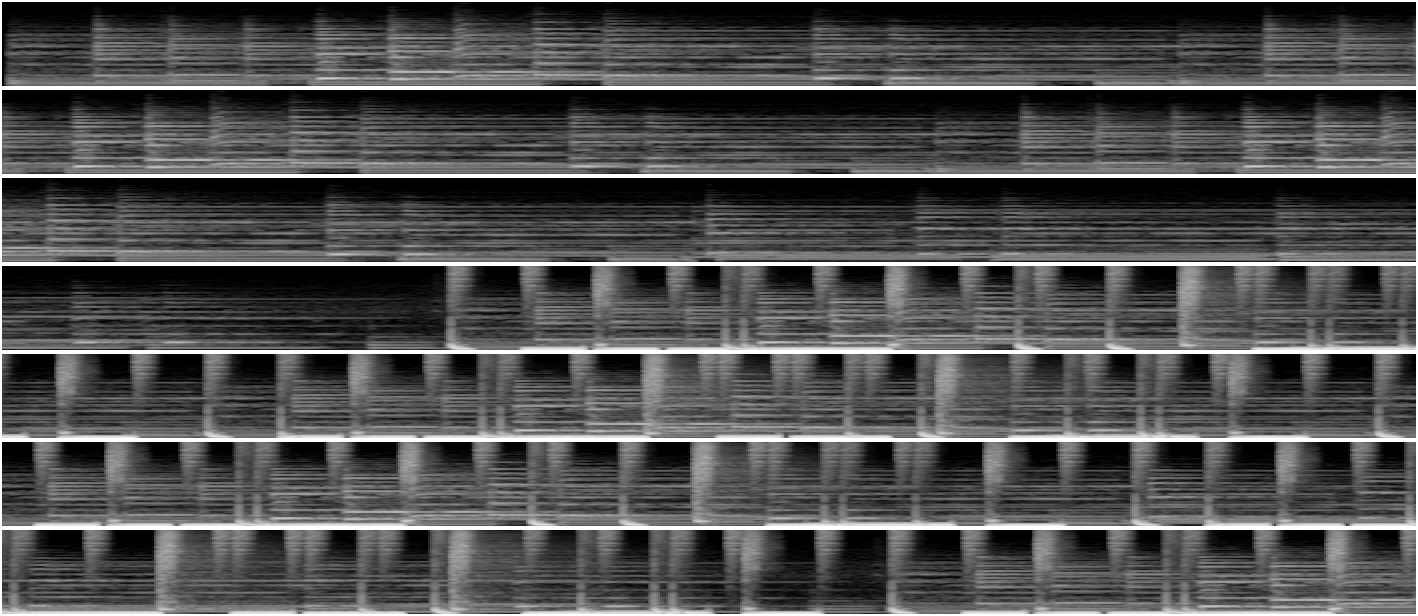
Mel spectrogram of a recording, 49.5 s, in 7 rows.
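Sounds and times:
beats: 23.5 - 35.3, 35.9 - 49.4.

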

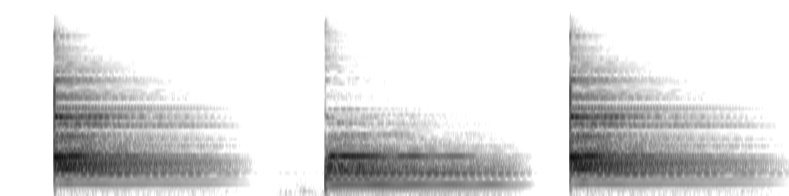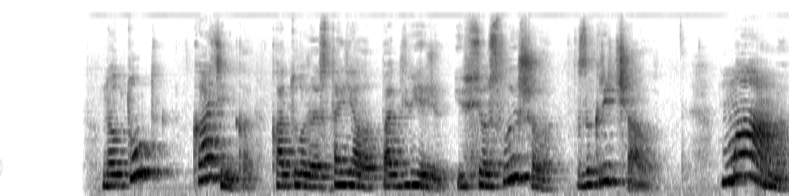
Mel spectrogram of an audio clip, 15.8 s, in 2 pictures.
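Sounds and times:
large frying pan struck, ringing like a bell: 0.6 - 2.5, 3.3 - 7.8
speech: 8.9 - 14.5, 15.2 - 15.7.

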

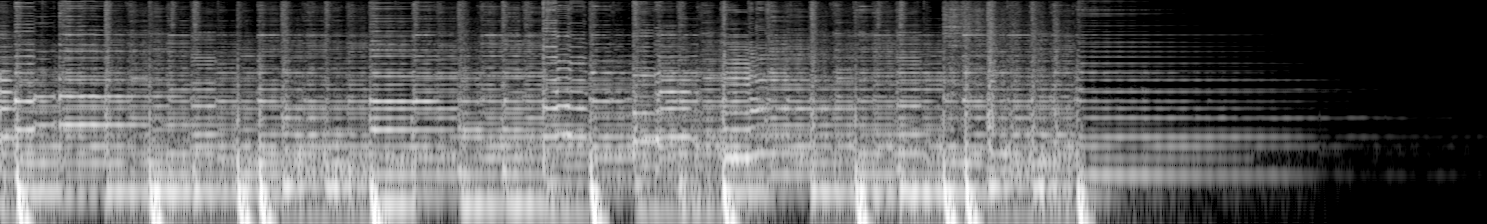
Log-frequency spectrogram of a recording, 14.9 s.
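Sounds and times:
ambient music: 0.0 - 11.3.

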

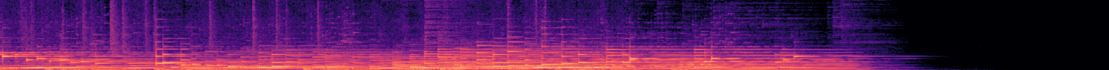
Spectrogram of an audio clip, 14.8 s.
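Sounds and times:
shaker: 0.0 - 11.2.

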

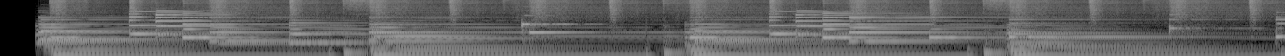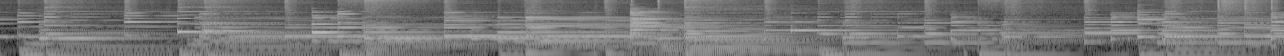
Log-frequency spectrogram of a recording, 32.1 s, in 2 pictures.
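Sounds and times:
relaxing jazz trio playing: 0.5 - 32.1.

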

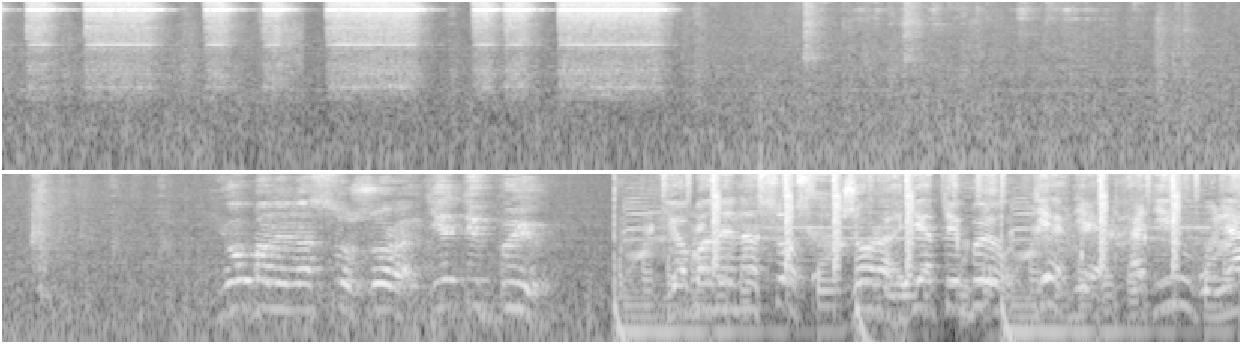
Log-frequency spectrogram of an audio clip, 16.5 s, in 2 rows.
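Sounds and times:
doorbell ringing: 0.0 - 4.6
speech: 9.8 - 12.0, 12.7 - 16.4.

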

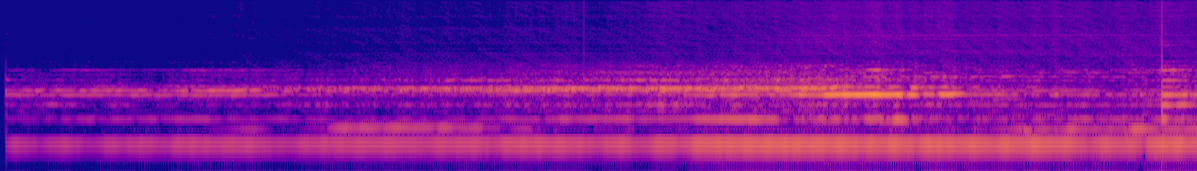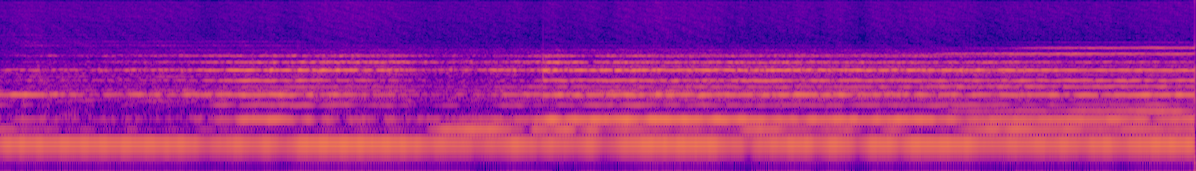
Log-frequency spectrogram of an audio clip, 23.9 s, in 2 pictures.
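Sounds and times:
528 Hz tone: 0.1 - 23.9.

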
